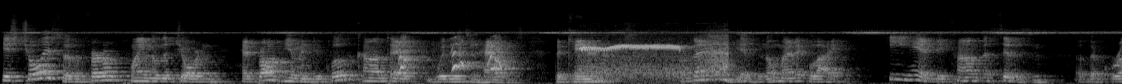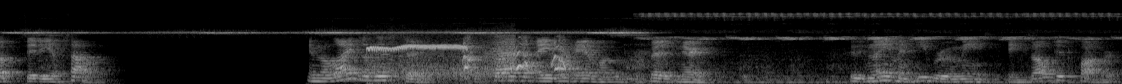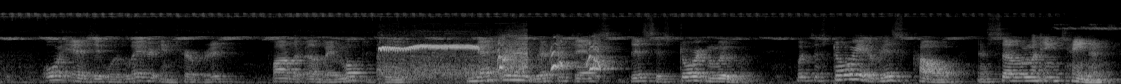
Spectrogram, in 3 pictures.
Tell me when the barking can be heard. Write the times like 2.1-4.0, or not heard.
4.0-5.2, 15.8-17.0, 27.4-28.6.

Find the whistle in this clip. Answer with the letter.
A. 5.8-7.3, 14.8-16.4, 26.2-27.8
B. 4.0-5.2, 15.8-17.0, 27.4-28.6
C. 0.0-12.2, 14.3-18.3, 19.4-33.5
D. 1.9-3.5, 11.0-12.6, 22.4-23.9
A.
